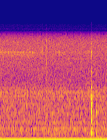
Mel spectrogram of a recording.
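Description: Steady background hiss of a recording microphone with a faint high whine, and one short click near the end.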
